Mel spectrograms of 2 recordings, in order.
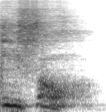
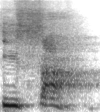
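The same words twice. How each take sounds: First: The name ends with a W sound after the vowel. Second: The name ends on an open vowel, no W. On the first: The speaker calls it wrong. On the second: The speaker calls it right.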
